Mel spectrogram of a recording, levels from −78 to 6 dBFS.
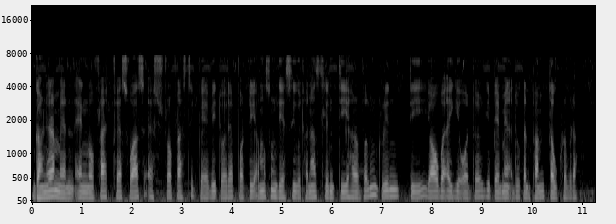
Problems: constant background noise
